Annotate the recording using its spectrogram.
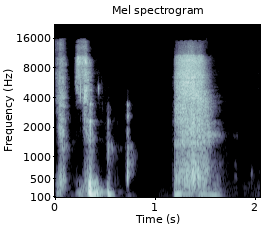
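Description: Men laughing: a few short, breathy bursts of laughter, then a louder breathy burst of laughter about a second and a half in.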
